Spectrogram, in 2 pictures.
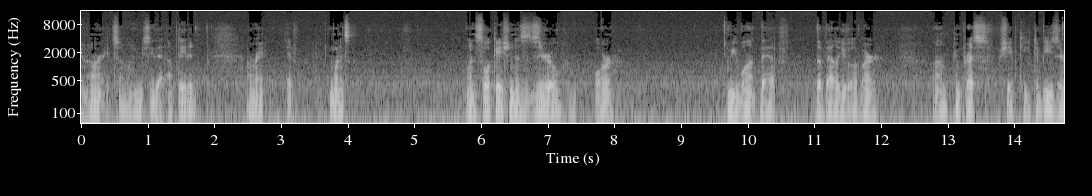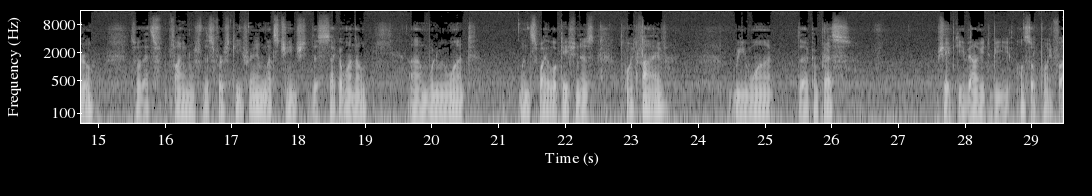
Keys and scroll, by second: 22.6 ., 22.8 5, 23.0 Return.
